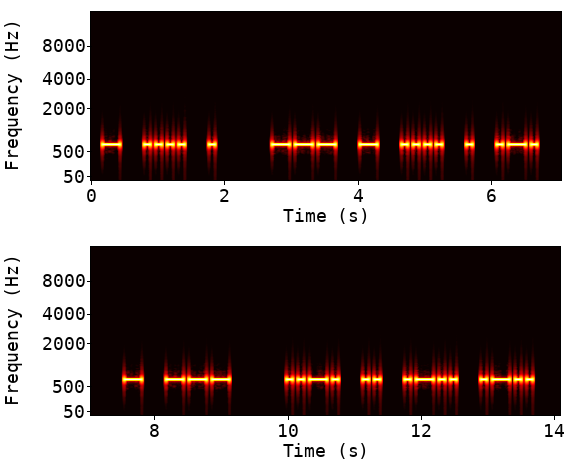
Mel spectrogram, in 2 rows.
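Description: Morse code, heard as a keyed tone, about 14 wpm, spaced as for 12 wpm, 680 Hz. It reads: THE OTHER TO FILL
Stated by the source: Morse code joke practice.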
